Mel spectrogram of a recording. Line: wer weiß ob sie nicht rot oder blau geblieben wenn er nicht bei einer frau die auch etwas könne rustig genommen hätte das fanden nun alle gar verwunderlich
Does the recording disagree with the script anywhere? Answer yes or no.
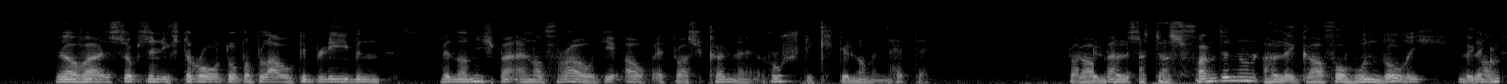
yes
